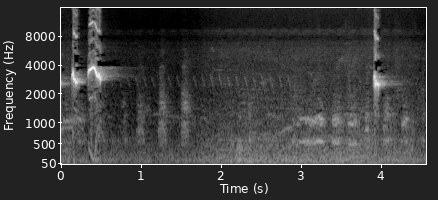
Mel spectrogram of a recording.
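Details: Sooty-headed bulbul, 'gacor fighter' style: a loud quick double chirp, a near-silent pause with faint twittering, then one more sharp note.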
